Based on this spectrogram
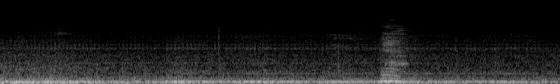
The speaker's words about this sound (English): Liam's car crawls to a halt by some railway arches, a stone's throw from Neil's bar.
